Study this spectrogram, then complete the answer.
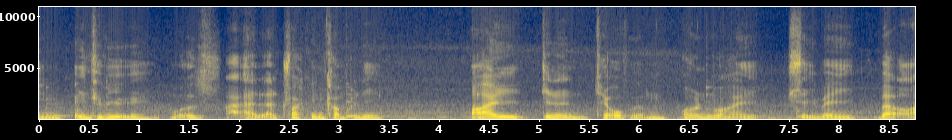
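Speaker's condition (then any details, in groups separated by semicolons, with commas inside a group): Cerebral palsy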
